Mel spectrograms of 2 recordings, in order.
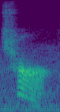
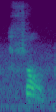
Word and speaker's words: chant: In French, they say chant, and we say chant. They don't pronounce the T.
